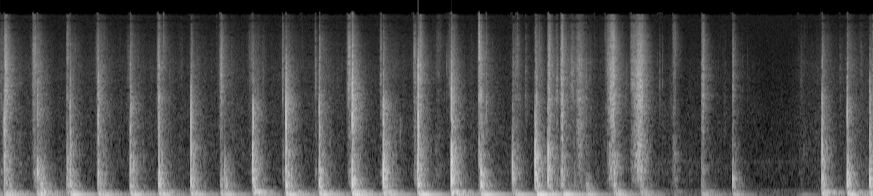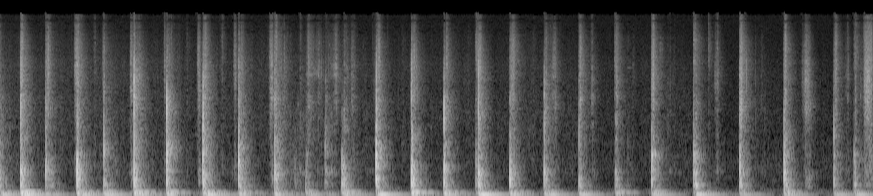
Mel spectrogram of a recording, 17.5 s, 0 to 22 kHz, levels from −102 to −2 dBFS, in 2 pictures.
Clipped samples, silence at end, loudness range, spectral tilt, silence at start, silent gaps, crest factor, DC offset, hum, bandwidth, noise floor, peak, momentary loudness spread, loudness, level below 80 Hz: under 0.1%; 0 s; 5 LU; -4 dB/octave; 0 s; none; 28 dB; under 0.1%; none; 16.5 kHz; -61 dBFS; 0 dBFS; 12 LU; -29 LUFS; -32 dBFS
